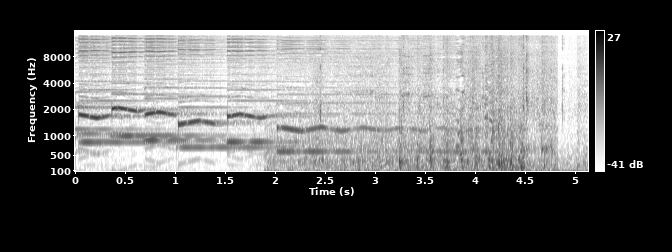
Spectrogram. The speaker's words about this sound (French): Ça m'a l'air d'être le dernier wagon.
